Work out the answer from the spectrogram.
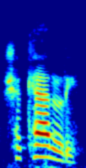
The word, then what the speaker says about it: şekerli: 여기 원어에 여기 꼬리가 빠졌네요. şekerli 라고 읽어요.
